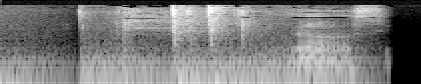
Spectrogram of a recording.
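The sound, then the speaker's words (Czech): Typing on a computer keyboard, a rapid run of clicking keystrokes at an uneven rhythm, heard under a voice talking. “Tak, máte někdo doporučení na velmi tichou klávesnici?”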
